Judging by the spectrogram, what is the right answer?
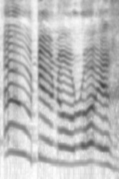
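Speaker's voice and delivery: high, loud, drawn-out British reply; mimicked British accent. Answering like a parakeet, hammed-up British accent. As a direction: echo them in exaggerated, high British. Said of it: "talks in a British accent".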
